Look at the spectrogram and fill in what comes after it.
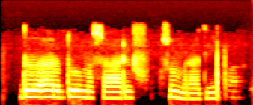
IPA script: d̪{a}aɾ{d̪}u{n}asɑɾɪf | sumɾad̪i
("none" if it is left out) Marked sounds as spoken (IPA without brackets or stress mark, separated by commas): ə, d̪, m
